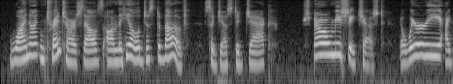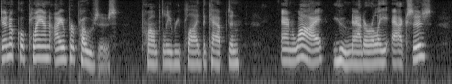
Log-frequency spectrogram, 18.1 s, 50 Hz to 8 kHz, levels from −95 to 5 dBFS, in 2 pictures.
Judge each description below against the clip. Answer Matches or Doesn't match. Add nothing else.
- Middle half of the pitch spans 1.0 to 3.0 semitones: Doesn't match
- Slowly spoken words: Matches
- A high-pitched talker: Matches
